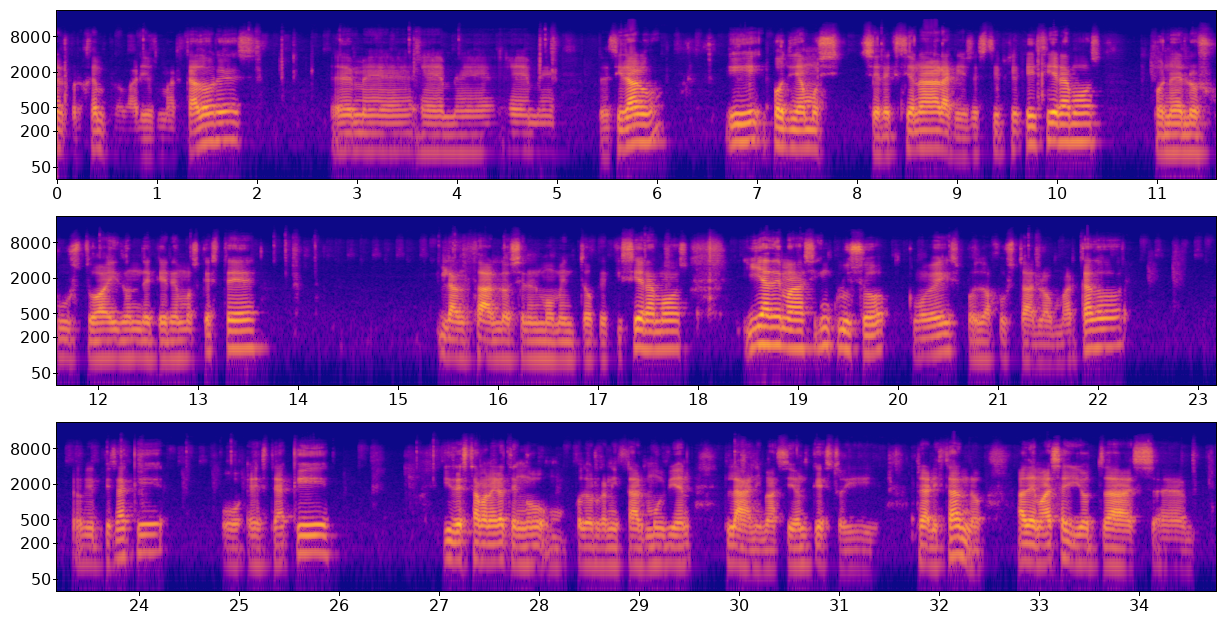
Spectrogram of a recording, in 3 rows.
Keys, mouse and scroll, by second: 0.8-1.9 drag, 2.2 m, 2.8-3.5 drag, 3.5 m, 4.0 click, 5.8-6.2 scroll down 2, 6.4-6.9 scroll down 10, 7.0 shift+middle click, 8.1 right click, 8.7 shift+right click, 9.6 shift+d, 12.9 right click, 14.1-15.5 right drag, 16.0-17.4 right drag, 17.9 middle click, 18.9-19.7 scroll up 4, 20.3 scroll up 1, 20.5-21.3 drag, 21.8-23.8 right drag, 24.4 click, 25.5-26.7 right drag, 27.7-29.9 drag, 30.2 middle click, 31.7 middle click, 33.9 click.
